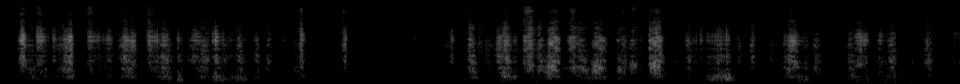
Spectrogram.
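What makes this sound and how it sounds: Fingertips and nails rub and scratch the paper label and textured hard plastic shell of a blue 3.5-inch floppy disk with a metal hub, held in both hands. The result is a dense run of short, bright, high-pitched scratching strokes with no low end, broken by a near-silent pause around the three-to-four-second mark.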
